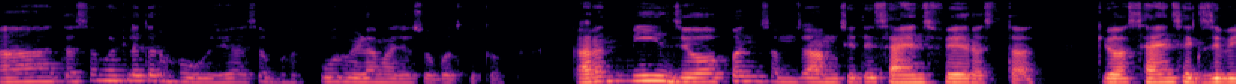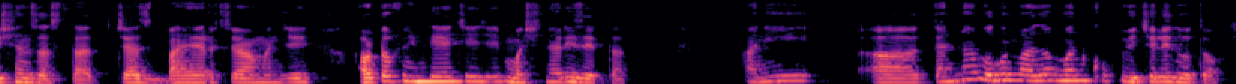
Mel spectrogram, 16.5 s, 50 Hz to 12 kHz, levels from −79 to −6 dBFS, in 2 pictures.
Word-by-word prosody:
आ 160 - -2 0.4
तसं 175 +5 -12
म्हटलं 210 0 -4
तर 210 - -5
हो 155 -3 -8
हे 145 0 -9
असं 155 +2 -15
भरपूर 145 +4 -12
वेळा 155 0 -3
माझ्यासोबत 145 -1 -10
होतं. - - -23 0.5
कारण 155 +5 +3
मी 205 0 +6
जेव्हा 165 0 +2
पण 195 0 -4
समजा 160 -3 -4
आमचे 155 0 -1
ते 160 - +1
सायन्स 145 -1 +3
फेअर 150 -1 +6
असतात 140 +1 -4 0.4
किंवा 150 0 +5
सायन्स 155 +1 +4
एक्झिबिशन्स 150 0 +4
असतात 135 0 -3 0.2
जस्ट 145 -2 +1
बाहेरच्या 140 +2 -1
म्हणजे 145 +1 -4 0.4
आउट 165 +4 +5
ऑफ 195 0 -2
इंडियाचे 180 0 +5
जे 175 +1 -5
मशिनरीज 165 0 -1
येतात 135 -1 -4 0.8
आणि 200 +5 -6 0.4
अ 150 - -1 0.3
त्यांना 185 +10 -4
बघून 230 -1 +1
माझं 220 0 -1
मन 210 0 +2
खूप 200 +1 -12
विचलित 170 0 0
होतो, 145 -2 -3
160 Hz, 155 wpm, -28 LUFS, 150-180 Hz, 0.8 s, मी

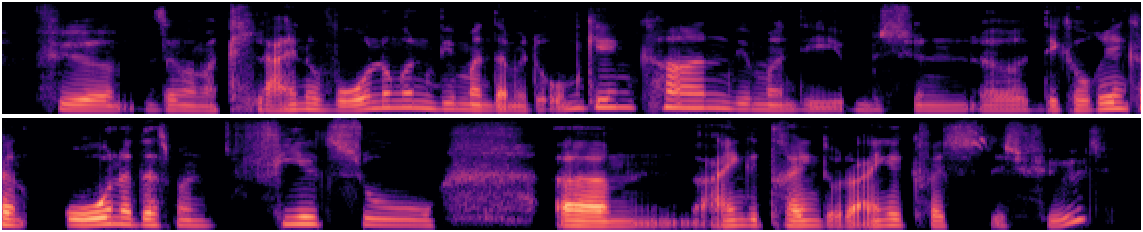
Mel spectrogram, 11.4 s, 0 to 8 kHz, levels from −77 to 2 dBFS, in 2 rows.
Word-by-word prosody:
für, 135 -4 -1
sagen 130 0 -8
wir - - -6
mal, 120 0 -9
kleine 140 -2 -4
Wohnungen, 175 +7 -1
wie 155 - -5
man 135 -2 -2
damit - - -4
umgehen 195 +5 -5
kann. 190 -4 -1
Wie 150 - -7
man 130 -2 -7
die 65 0 -12
'n 135 - -16
bisschen, 125 0 -12
äh, 65 0 -9
dekorieren 130 +6 -2
kann, 160 -2 +4 0.2
ohne 170 +3 +8
dass 155 -1 +1
man 140 -2 -6
viel 185 -1 0
zu, 150 -4 -5 0.6
ähm, 130 -1 +7
eingedrängt 140 -1 -1
oder - - +1
eingequetscht 140 -3 -3
sich - - -10
fühlt? 265 - -7
145 Hz, 160 wpm, -23 LUFS, 130-165 Hz, 0.6 s, ohne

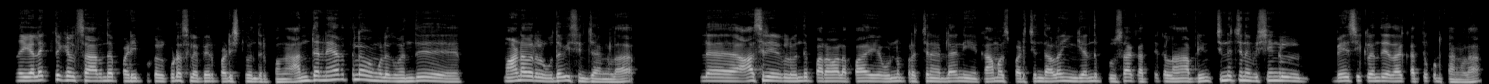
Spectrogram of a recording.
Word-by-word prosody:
அந்த 175 - 0
எலக்ட்ரிக்கல் 195 0 +1
சார்ந்த 170 0 +3
படிப்புகள் 155 -1 -1
கூட 165 - +1
சில 160 - +1
பேர் 150 -1 0
படிச்சுட்டு 135 +1 0
வந்திருப்பாங்க. 125 -2 -1
அந்த 175 +5 +2
நேரத்துல 225 +1 +1
உங்களுக்கு 155 -4 +1
வந்து 155 +4 +1 0.9
மாணவர்கள் 170 -2 +3
உதவி 175 +4 +2
செஞ்சாங்களா? 130 -4 0 0.7
இல்ல 170 +1 -2 0.4
ஆசிரியர்கள் 175 -3 +2
வந்து, 165 +3 0
"பரவால்லப்பா 150 -1 +1
எ - - +1
ஒண்ணும் 155 +2 -1
பிரச்சன 145 +1 -1
இல்ல. 145 +2 0
நீங்க 140 -3 0
காமர்ஸ் 140 +2 -1
படிச்சுருந்தாலும் 150 +3 0
இங்க 150 -1 +1
இருந்து 155 +1 -2
புதுசா 140 +4 0
கத்துக்கலாம்" 140 +1 -1
அப்படின்னு 145 +3 -1
சின்ன 195 +2 +2
சின்ன 185 -2 +3
விஷயங்கள் 180 0 +1 0.5
பேசிக்ல 170 0 0
இருந்து 160 0 +1
எதாவது 150 -1 -1
கத்துக் 150 +3 -5
கொடுத்தாங்களா? 120 -5 -3
150 Hz, 160 wpm, -23 LUFS, 140-170 Hz, 0.9 s, சார்ந்த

